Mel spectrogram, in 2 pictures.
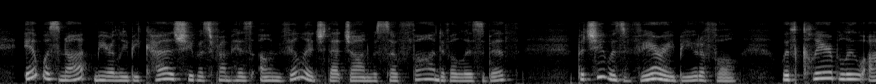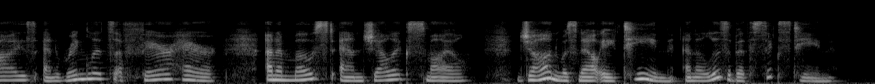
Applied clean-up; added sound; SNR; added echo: none; none; none; none.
